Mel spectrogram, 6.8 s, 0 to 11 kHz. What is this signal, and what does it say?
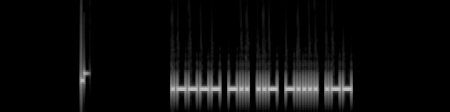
Morse code, heard as a keyed tone, about 28 wpm, 700 Hz. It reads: 1DU6W
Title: Five Challenging Letter-Number Combinations 28wpm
